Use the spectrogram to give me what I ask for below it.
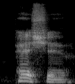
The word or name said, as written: pesher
